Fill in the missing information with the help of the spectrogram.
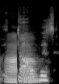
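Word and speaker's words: Dāvis: respect on Davis's name. Okay. Davis is pronounced Davis. It's Davis Bertans.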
